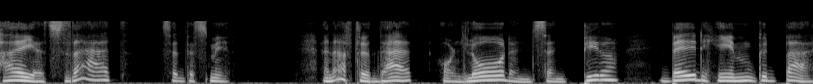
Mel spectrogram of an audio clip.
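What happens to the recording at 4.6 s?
Unconcealed Bluetooth headset packet loss at 4.64 s: a single voice packet, about 7.5 ms of audio, was lost between headset and phone, which fits one lost mSBC frame. Nothing was done to hide the gap, so silence or an idle pattern filled it. The result is a tiny, sharp-edged dropout in the speech, set against the wideband headset codec's light graininess.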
